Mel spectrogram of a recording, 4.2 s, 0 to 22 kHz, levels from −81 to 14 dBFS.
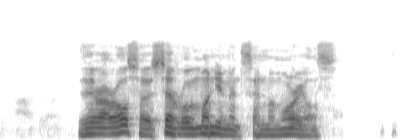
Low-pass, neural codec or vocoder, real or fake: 7.2 kHz; codec, 16 kHz, 4 kbps, FunCodec, trained on LibriTTS, 50 frames a second; fake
